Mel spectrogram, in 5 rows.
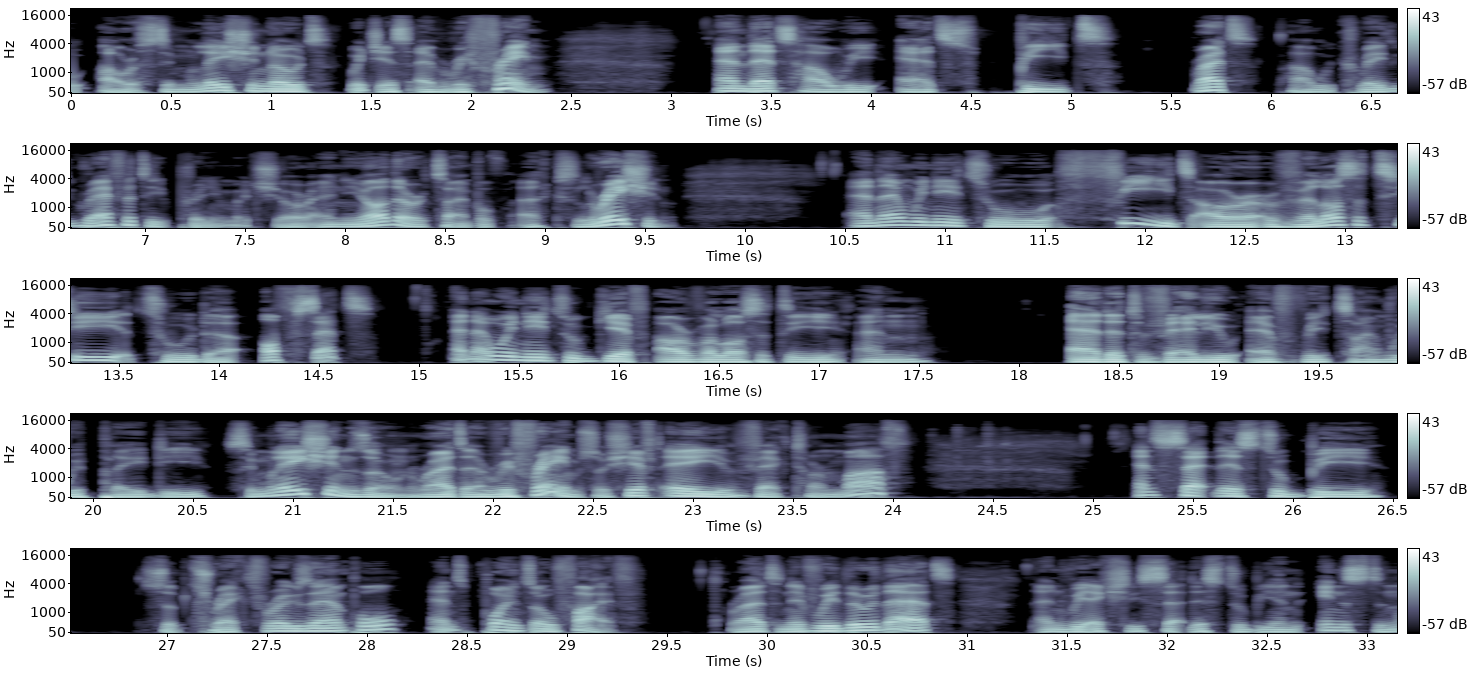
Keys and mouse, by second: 0.9 middle click, 3.3 click, 10.3 middle click, 12.3 shift+d, 14.1 click, 15.2 middle click, 15.6-16.8 drag, 22.1 shift+a, 26.0 click, 27.5-28.9 drag, 31.7-32.9 drag.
